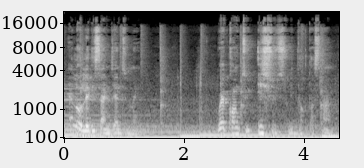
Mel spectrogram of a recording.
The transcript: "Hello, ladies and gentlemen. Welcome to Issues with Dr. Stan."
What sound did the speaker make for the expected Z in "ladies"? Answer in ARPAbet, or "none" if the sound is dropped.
S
